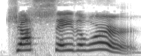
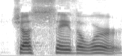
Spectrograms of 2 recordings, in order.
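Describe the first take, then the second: First: JUST hit high and loud, slowed; Just say the word, slow and punched; stress on just. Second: Said in the usual way. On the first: Shown as a demonstration. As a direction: lean hard on the word Just. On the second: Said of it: "When you say Lord".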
